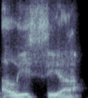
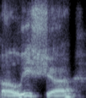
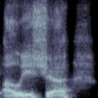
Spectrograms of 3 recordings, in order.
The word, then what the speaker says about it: Alesia: Well, we have a system where most of my family say Alesia. Oh, really? Oh. Yes. But my parents always said Alicia, so that's why I say Alicia, but everybody else says Alesia.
